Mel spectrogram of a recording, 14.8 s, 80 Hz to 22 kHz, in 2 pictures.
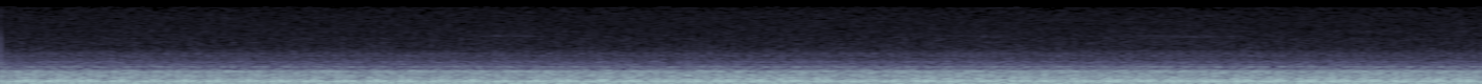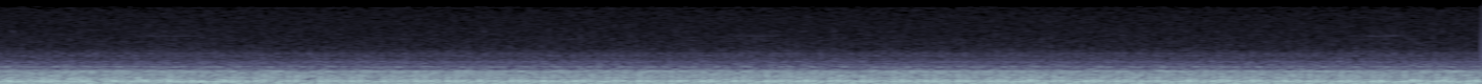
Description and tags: Vehicle Car Peugeot 308 Idle Interior Loop Mono
Motor Idle Interior - Peugeot 308 - Loop.
Gear: Rode NTG4+.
